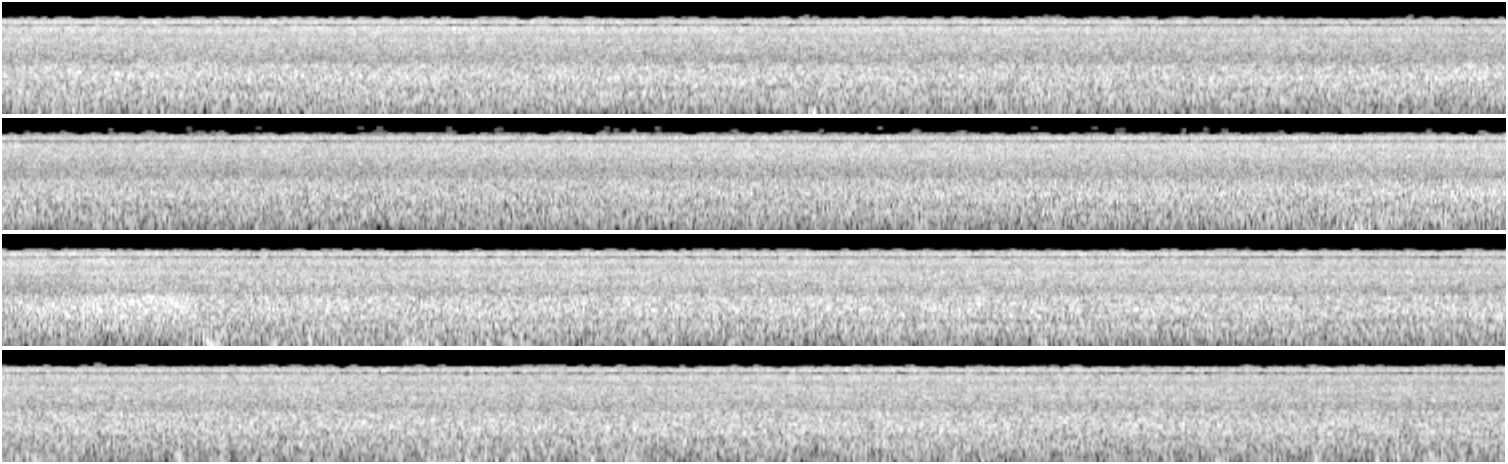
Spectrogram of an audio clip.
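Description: Heavy rain from an incoming typhoon falling in a steady, dense downpour, with the wind gusting through it.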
